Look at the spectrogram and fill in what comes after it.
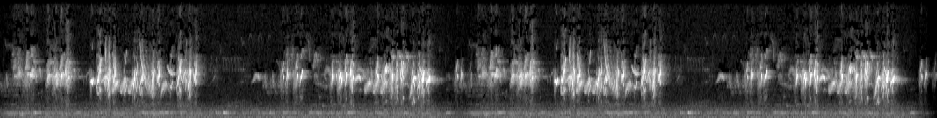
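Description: A bird singing in four bouts of rapid high chirping, each a few seconds long, with short pauses between.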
